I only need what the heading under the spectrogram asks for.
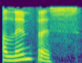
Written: Mount Olympus

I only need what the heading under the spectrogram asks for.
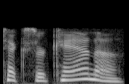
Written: Texarkana

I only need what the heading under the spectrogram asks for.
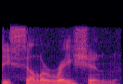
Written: deceleration

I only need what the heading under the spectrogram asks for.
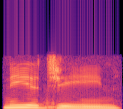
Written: Neogene

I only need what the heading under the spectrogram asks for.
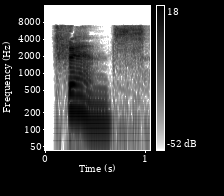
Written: fencelike

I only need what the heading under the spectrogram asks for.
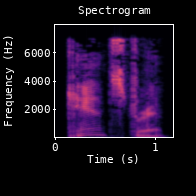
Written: cant strip

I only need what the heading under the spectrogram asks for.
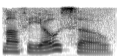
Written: mafioso

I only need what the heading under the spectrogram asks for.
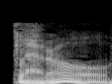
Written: clairaut

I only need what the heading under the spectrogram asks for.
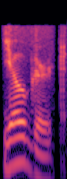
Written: yoghurt

